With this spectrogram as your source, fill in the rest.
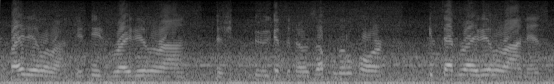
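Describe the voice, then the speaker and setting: Dry sound with no echo carries fairly quick speech over loud background noise. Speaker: flight instructor. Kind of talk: flight instruction in the cockpit, casual coaching. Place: plane.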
